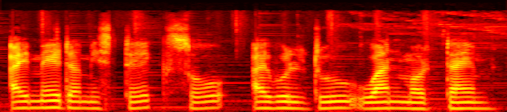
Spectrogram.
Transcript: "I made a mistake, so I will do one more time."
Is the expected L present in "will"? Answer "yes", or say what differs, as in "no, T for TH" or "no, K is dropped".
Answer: yes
